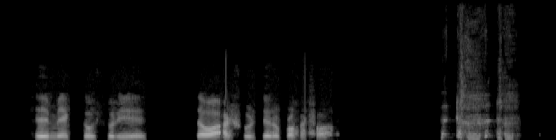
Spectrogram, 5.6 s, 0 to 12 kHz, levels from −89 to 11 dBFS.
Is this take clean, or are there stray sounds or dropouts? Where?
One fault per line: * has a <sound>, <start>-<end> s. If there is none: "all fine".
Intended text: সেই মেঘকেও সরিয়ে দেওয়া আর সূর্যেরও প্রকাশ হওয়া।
* has a cough, 4.4-5.2 s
